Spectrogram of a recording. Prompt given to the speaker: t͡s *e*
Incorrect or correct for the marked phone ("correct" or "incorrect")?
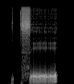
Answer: incorrect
